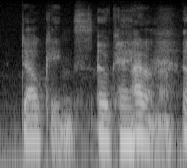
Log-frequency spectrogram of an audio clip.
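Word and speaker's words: douking: dukings or duckings dukings it's it's like this the scottish pronunciation it's d-o-u-k-i-n-g dow kings okay i don't know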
